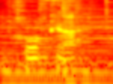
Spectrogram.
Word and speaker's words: Pocher: Now I think I'm saying it correctly, it's Pocher. I think it was P-O-R-C-H-E-R.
